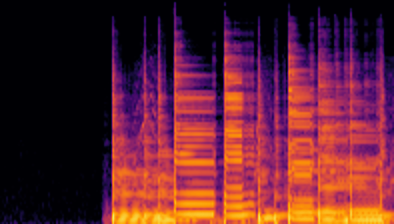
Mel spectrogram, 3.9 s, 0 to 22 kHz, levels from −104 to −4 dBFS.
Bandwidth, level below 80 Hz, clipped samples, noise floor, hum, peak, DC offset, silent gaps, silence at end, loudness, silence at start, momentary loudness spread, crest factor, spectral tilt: 10.5 kHz; -28 dBFS; under 0.1%; under -90 dBFS; none; 0 dBFS; under 0.1%; none; 0 s; -21 LUFS; 1.1 s; 2 LU; 20 dB; -6.5 dB/octave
